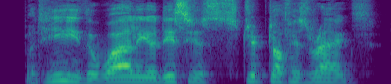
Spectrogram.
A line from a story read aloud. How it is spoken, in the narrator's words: exclaiming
